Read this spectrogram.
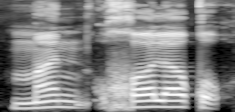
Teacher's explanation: خا اور قاف کو موٹا پڑھیں گے، اور قاف کے اوپر قلقلہ ہوگا، آواز کو ہلائیں گے۔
